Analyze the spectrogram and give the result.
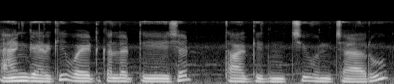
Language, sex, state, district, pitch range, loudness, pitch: Telugu, male, Telangana, Mahabubabad, 135-165 Hz, -16 LUFS, 145 Hz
